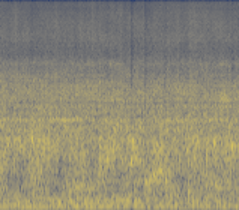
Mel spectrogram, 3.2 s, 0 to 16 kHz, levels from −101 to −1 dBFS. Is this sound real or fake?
fake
